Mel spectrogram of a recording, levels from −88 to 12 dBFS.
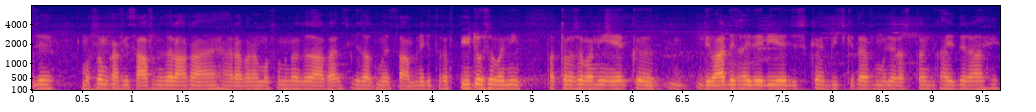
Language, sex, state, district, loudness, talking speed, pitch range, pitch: Hindi, male, Chhattisgarh, Kabirdham, -20 LUFS, 240 wpm, 130-140 Hz, 135 Hz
